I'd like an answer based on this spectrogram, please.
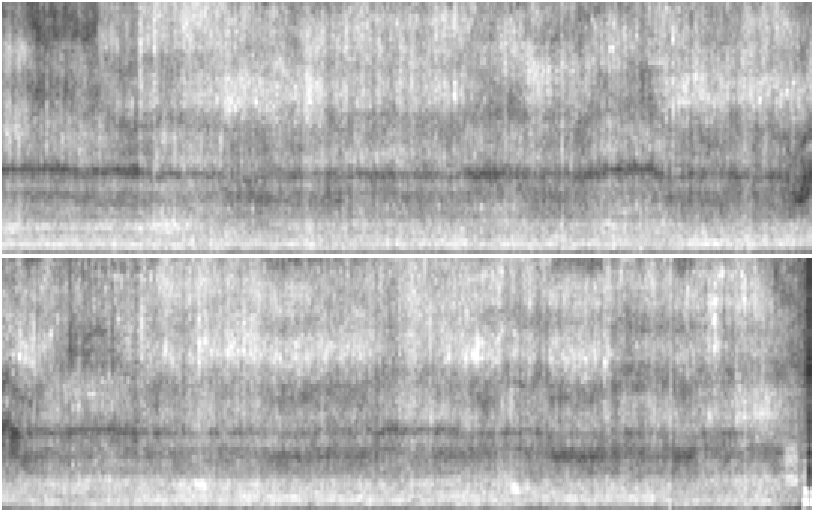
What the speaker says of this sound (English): Took my lawnmower, set it at the highest setting that it can be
